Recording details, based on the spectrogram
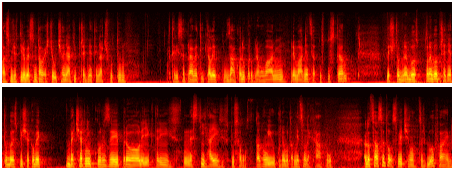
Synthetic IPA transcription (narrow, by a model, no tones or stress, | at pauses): amɪslɪmʒɛft̪iːdobjɛsɛmt̪amʔɛ̰ʃcɛʔut͡ʃɪlɲɛakiːpr̝̥ɛdɲɛt̪ɪnat͡ʃfṵt̪u | kt̪ɛɾiːsɛpɾʔaːvjɛt̪ḭːkalɪzaːkladupɾoɡɾamovaːɲiːpɾɪmaːɾɲɛt͡sɛpluspuska | ɡdɪʃt̪onɛbɪlt̪onɛbɪlpr̥ɛdɲɛt̪ːobɪlɪspiːʃjako̞bɪ | vɛt͡ʃɛɾɲiːkuɾzɪpɾʔo̞lɪɟɪkt̪ɛɾiːnɛsciːɦajiːft̪usa̰most̪ḁt̪ɛlnowviːukunɛbo̞t̪amɲɛt͡so̞nɛxaːpuw | ʔadot͡sɛlasɛt̪oʔosvjɛt͡ʃɪlot͡soʒbɪlofajn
